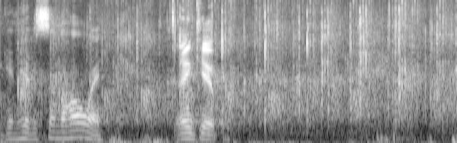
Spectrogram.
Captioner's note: audience clapping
